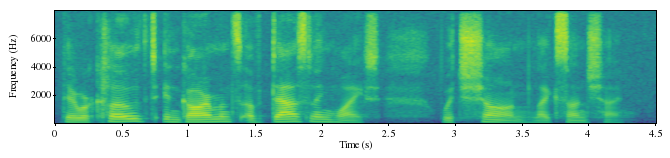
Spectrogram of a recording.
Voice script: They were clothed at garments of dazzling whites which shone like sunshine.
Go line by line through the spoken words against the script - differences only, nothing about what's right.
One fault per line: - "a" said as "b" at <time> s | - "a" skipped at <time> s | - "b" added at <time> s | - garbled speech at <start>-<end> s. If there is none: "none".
- "at" said as "in" at 0.8 s
- "whites" said as "white" at 2.1 s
